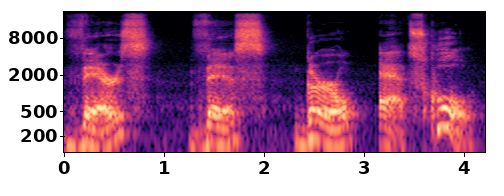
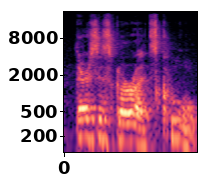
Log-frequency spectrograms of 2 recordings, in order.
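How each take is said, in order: First: Said slowly, with the th sound fully pronounced. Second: Said quickly, with the th sound dropped. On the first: "como que eu pronunciaria essa frase bem devagar" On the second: "ele simplesmente vai esquecer desse T H aqui"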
